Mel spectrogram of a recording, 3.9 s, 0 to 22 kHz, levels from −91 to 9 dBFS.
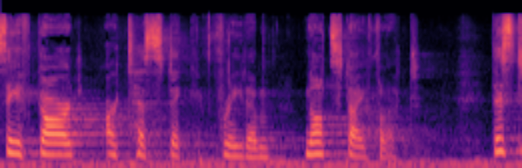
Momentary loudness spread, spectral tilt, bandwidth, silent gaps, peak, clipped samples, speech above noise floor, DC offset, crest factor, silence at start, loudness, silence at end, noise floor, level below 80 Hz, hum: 16 LU; -3 dB/octave; 16 kHz; none; -2 dBFS; under 0.1%; 17 dB; under 0.1%; 22 dB; 0 s; -23 LUFS; 0 s; -42 dBFS; -44 dBFS; none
